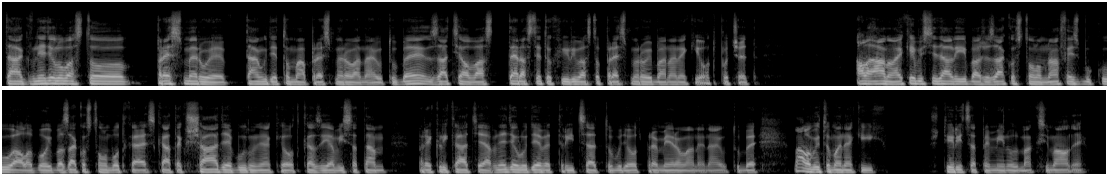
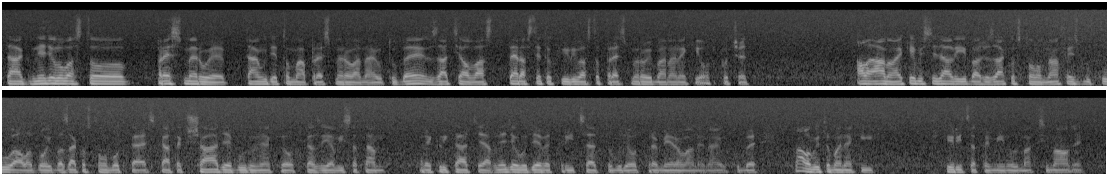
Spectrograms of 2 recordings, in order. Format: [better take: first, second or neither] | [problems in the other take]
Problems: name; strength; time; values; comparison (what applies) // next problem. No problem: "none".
first | hiss; loud; throughout; 3 dB below the speech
